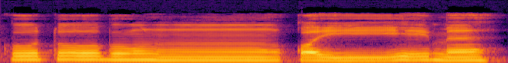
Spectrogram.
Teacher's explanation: یہاں پر تنوین کے بعد قاف آیا ہے اخفا کی ہوگا گنہ کے ساتھ پڑھیں گے قاف مستعلیہ ہے پر پڑھا جائے گا وقف بالابدال ہوگا گولتا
